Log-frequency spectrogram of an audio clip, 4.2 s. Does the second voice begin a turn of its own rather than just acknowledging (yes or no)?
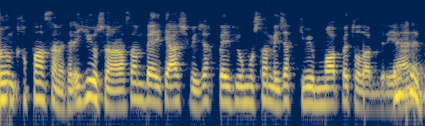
yes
